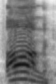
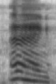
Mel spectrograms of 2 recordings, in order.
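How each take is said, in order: First: The vowel is the o of song. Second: The vowel is the short a of bang. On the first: The speaker calls it wrong. "No, try again" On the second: The speaker calls it right. "every episode you hear "ang"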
